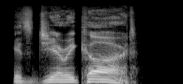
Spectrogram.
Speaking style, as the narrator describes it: he exclaimed instantly

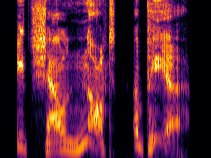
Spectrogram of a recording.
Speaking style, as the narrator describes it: cried

